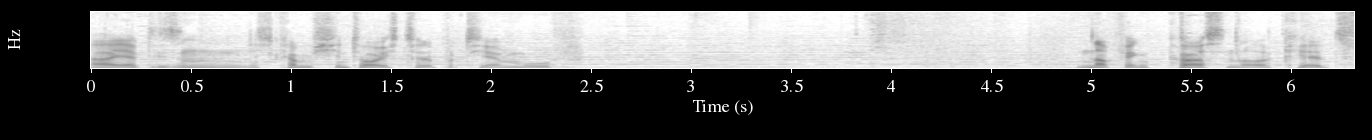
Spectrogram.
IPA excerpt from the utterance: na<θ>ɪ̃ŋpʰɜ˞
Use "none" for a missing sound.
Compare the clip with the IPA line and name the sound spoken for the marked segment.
θ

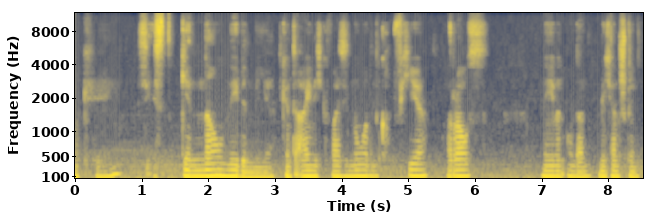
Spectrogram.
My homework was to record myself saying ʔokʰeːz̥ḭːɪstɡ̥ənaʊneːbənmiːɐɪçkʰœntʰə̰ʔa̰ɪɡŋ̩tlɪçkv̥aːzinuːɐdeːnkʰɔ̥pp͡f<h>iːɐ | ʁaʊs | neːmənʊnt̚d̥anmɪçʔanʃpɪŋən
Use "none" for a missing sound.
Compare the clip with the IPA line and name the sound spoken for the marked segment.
h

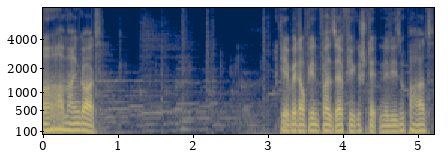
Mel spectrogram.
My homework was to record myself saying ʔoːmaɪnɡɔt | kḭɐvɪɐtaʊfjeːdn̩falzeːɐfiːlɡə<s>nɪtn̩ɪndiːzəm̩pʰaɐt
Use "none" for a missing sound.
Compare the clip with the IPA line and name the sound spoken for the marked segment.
ʃ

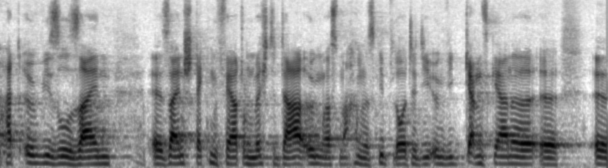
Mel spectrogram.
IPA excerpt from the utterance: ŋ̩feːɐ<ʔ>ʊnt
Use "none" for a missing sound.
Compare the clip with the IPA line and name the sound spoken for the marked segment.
t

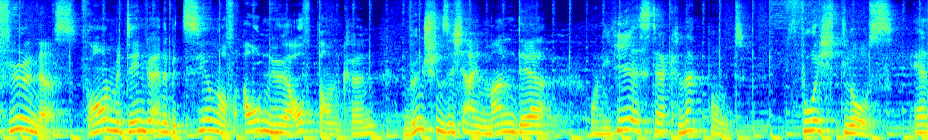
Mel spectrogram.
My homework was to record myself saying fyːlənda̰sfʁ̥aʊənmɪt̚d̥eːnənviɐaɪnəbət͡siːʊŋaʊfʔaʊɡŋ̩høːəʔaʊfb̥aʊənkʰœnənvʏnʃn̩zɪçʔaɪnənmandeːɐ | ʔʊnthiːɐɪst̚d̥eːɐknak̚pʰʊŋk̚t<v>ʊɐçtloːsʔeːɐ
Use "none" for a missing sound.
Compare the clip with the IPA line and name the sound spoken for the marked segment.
f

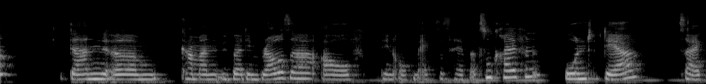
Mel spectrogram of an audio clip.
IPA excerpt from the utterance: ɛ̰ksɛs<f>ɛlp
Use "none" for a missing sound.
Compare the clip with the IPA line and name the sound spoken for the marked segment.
h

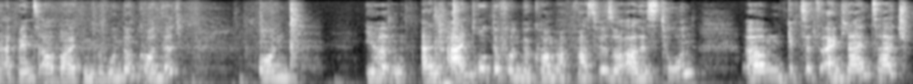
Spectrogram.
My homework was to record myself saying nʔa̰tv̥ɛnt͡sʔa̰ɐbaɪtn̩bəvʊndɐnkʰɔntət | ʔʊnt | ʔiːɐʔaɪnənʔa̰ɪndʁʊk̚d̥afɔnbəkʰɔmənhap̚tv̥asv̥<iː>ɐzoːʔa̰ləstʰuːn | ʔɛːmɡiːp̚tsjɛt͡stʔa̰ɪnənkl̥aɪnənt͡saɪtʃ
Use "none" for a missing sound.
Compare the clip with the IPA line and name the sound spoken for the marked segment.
iː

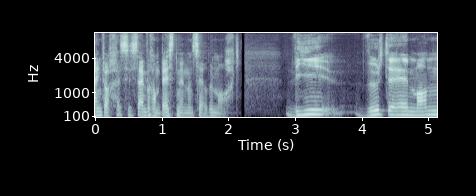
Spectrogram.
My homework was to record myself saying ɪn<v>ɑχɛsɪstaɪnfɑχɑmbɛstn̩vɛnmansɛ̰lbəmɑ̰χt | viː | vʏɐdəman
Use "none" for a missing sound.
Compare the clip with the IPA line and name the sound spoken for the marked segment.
f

